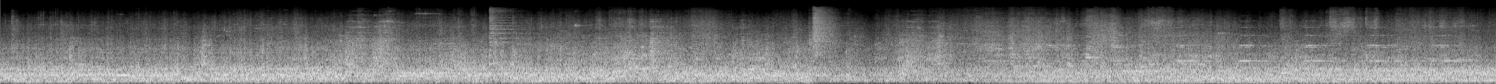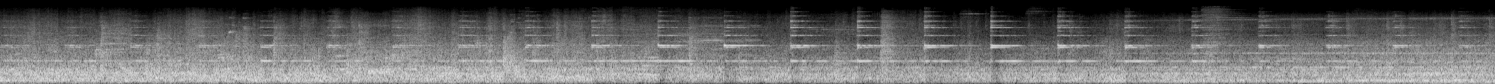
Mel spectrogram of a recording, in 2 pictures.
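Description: EMD GP38-2 diesel-electric locomotive and a covered hopper car rolling past close by, wheels clacking over the rail joints and the locomotive's two-stroke diesel running. A steady high wheel squeal comes in about ten seconds in, and a rhythmic high ringing repeats through the second half.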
